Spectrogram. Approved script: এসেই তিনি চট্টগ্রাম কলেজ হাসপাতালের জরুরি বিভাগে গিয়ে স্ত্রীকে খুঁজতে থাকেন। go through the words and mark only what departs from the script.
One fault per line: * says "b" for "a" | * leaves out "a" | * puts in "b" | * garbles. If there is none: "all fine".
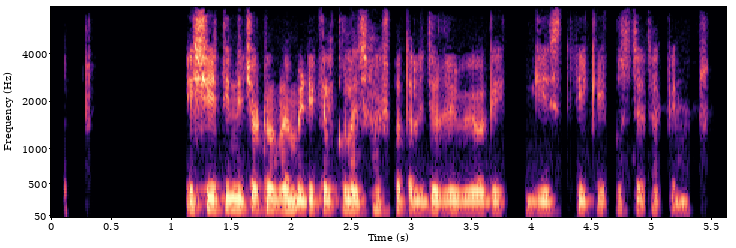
* puts in "মেডিকেল"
